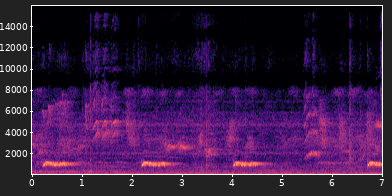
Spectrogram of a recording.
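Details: Rolling, stuttering coos from a zebra dove still in training, noted for a lovely voice and good phrasing: four to five bubbling phrases repeated about every two seconds, over scattered higher chirps of other birds.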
